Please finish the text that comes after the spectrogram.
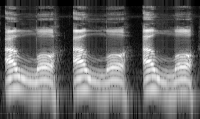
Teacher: elakkan membaca dengan vokal U sebab ini adalah hamzah ataupun hamzah wasal digunakan vokal A ah kena ada a dulu.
